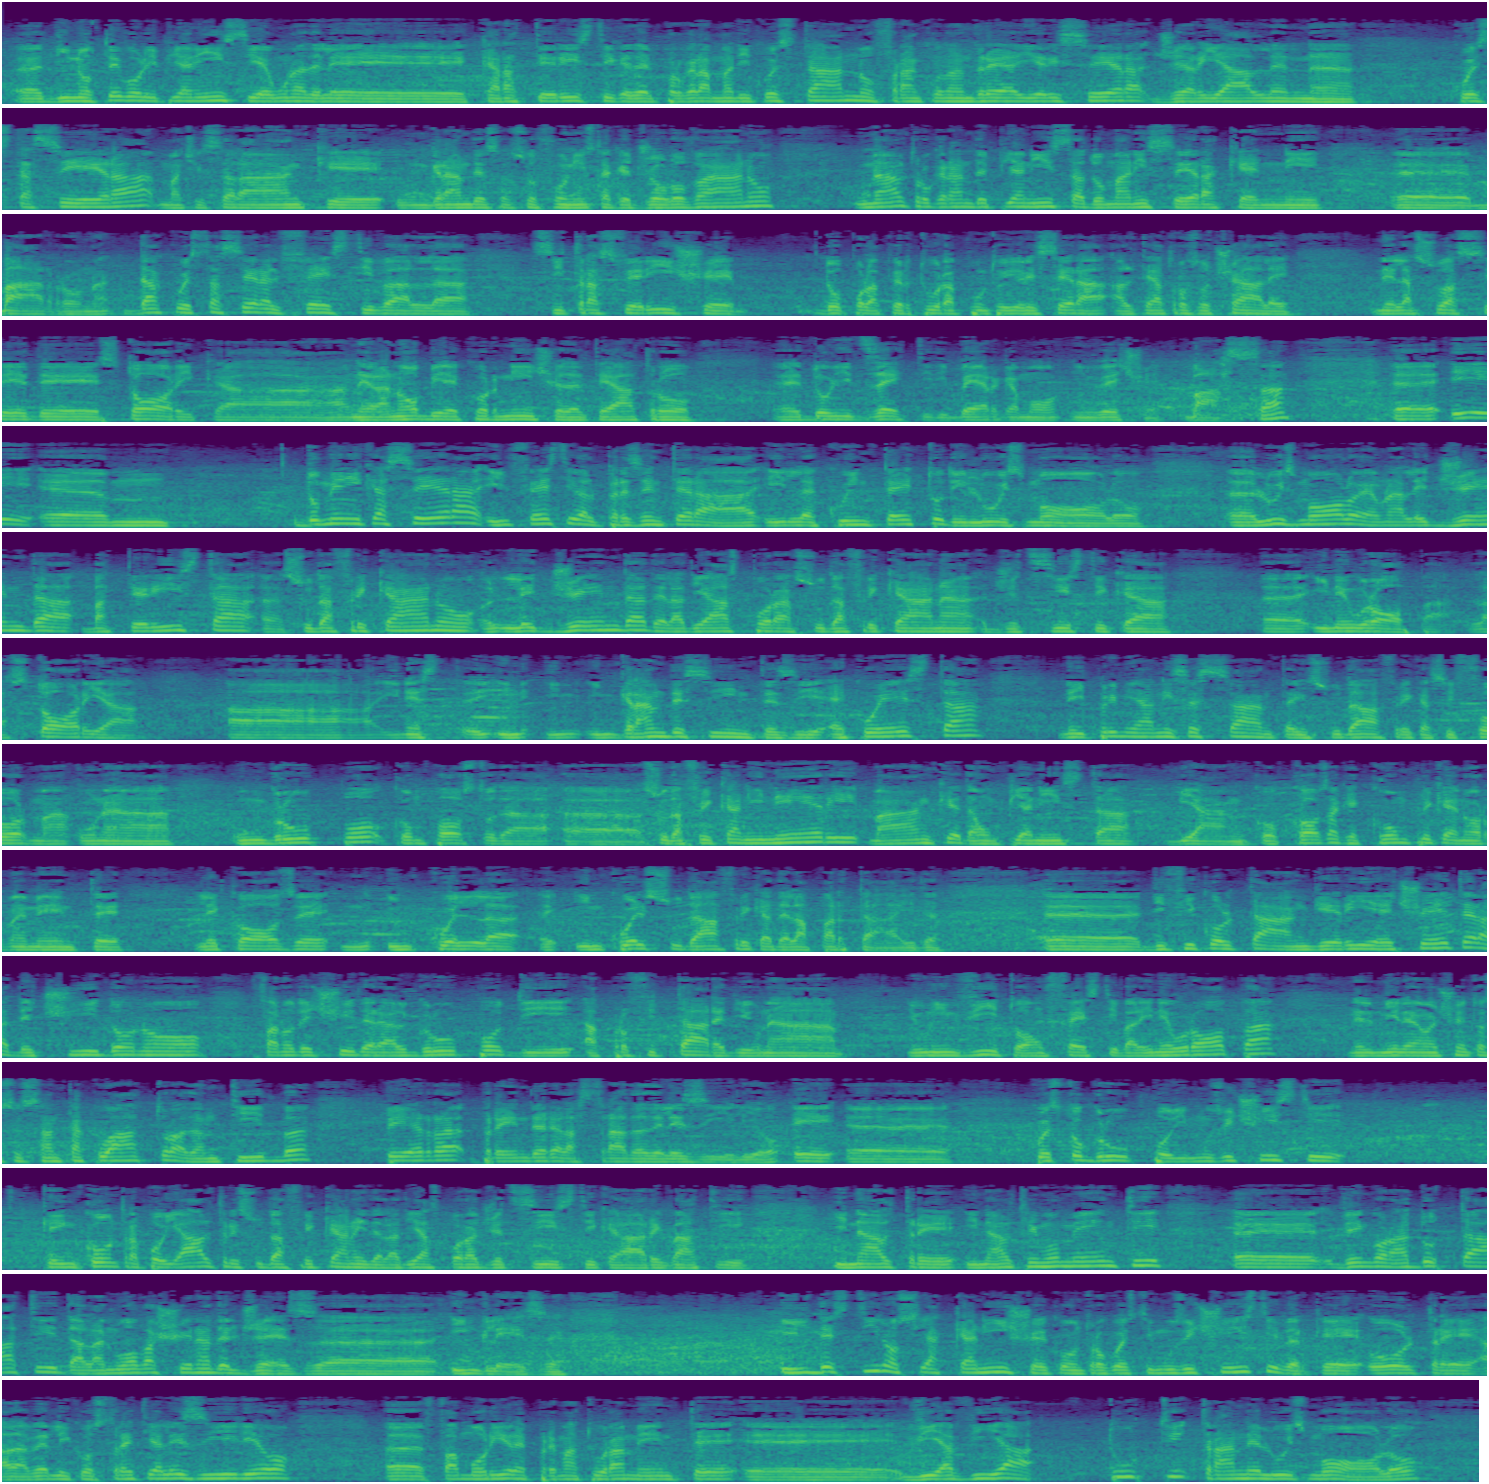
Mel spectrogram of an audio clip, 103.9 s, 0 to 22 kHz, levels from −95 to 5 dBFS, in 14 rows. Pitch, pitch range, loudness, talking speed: 125 Hz, 115-145 Hz, -20 LUFS, 130 wpm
